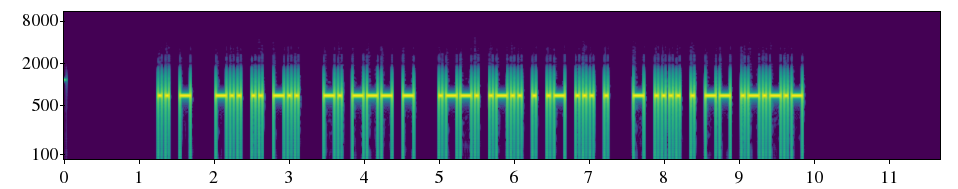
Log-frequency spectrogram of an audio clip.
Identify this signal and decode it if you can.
Morse code, heard as a keyed tone, about 25 wpm, 700 Hz. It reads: IT DID NOT PLEASE THEM.
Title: Sentences from Top 1500 Words 25wpm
